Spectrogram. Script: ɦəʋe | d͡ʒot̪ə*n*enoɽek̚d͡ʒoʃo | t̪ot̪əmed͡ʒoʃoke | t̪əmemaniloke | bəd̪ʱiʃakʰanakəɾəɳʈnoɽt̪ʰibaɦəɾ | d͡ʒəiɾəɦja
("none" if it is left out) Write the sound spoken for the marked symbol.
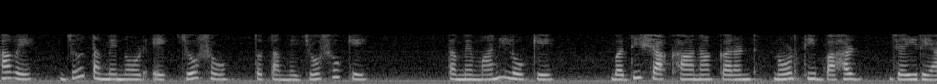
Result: m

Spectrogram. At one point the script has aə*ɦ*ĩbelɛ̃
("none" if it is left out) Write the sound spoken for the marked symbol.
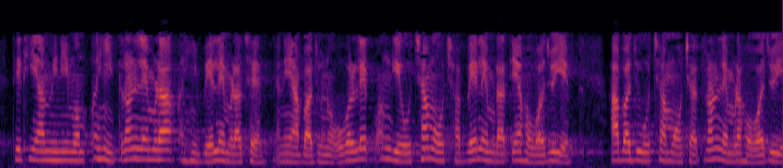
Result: ɦ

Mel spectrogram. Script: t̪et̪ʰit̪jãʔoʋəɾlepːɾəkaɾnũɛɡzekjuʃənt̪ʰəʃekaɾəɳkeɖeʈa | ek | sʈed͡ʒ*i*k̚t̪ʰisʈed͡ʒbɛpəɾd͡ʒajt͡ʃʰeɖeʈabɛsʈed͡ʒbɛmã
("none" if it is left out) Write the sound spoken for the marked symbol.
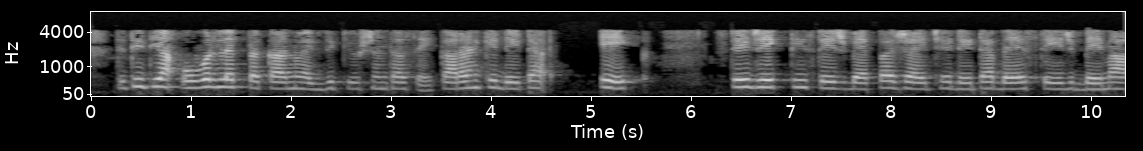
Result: e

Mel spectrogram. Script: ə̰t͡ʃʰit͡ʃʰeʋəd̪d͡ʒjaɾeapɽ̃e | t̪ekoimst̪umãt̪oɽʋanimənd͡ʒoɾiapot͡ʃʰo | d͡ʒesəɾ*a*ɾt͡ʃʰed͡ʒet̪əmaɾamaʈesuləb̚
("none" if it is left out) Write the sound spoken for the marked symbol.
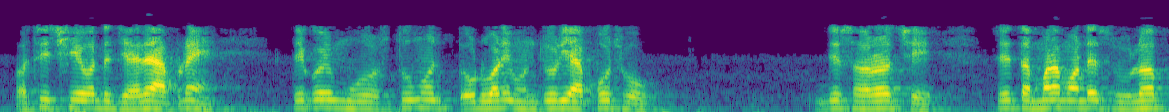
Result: ə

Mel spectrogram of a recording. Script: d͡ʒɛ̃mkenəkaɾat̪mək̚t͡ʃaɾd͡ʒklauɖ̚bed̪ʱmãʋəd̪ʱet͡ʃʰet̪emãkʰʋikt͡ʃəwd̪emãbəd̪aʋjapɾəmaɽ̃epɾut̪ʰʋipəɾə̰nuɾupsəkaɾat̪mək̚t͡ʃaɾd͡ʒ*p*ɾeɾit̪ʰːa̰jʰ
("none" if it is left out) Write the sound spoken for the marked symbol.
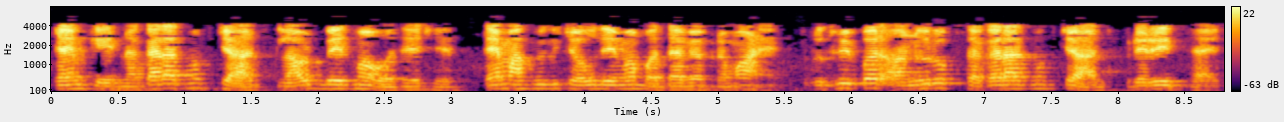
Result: p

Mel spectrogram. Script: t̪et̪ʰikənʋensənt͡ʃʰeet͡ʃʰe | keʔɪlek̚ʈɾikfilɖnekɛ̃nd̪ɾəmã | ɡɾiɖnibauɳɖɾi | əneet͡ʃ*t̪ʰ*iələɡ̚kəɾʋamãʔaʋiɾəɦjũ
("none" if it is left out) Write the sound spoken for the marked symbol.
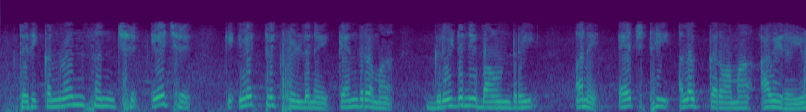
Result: t̪ʰ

